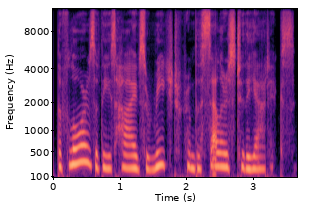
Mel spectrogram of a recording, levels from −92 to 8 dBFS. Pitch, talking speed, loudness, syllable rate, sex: 225 Hz, 195 wpm, -17 LUFS, 4.8 syllables/s, female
